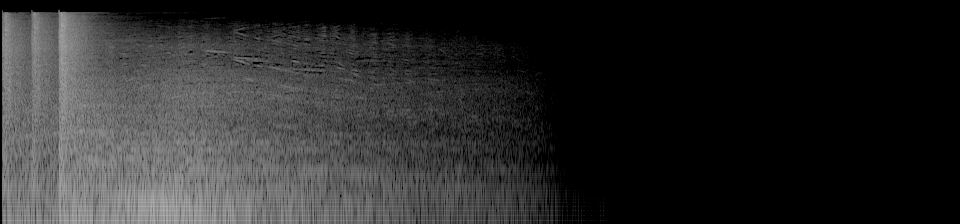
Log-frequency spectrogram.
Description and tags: A dramatic suspense cue for action,fantasy,science fiction, or cartoon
